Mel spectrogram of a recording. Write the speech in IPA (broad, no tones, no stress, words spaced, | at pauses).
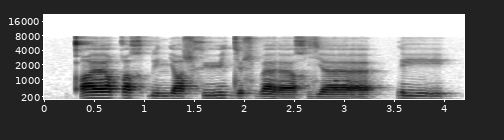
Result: qʼæːqiχ ɓinʲɑːɬxyːlʲdyɬ bæɾæːχ zʲæː | ɾiː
